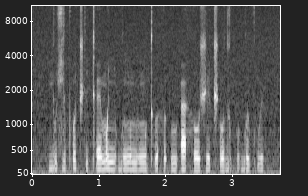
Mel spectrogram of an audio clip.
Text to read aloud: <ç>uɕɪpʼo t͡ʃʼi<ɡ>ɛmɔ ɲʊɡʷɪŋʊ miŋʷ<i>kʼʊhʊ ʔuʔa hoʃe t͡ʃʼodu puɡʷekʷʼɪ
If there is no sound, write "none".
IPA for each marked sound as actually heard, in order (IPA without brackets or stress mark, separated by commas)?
j, kʼ, i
